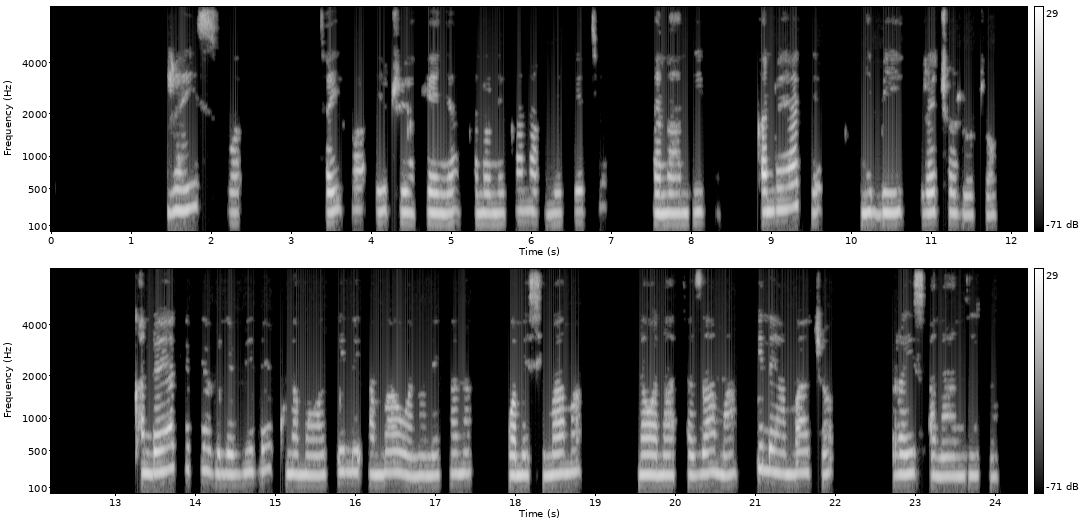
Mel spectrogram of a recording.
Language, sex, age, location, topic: Swahili, female, 25-35, Kisumu, government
